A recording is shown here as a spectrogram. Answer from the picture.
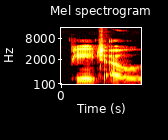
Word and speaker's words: pho: faux soup or what they call the soup pho it's pronounced it's a Vietnamese soup and very popular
